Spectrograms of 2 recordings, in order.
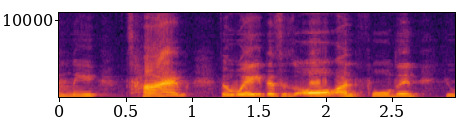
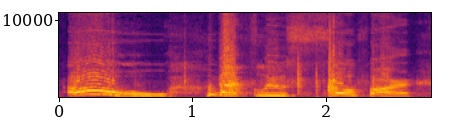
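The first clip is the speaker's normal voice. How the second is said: loud startled oh, then laughing slowly; surprised laugh; 7 semitones higher, 4 dB louder, much slower than usual. Real, not acted. Reader startled as a card flies away, laughing. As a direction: caught off guard and laughing at it.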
